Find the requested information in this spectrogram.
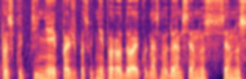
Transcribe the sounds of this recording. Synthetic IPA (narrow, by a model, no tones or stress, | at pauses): pɐskʊt̪ʲɪnʲɛjpɑːʋʲizʲd͡ʒʊɪpɐskʊt̪ʲɪnʲɛɪpɐɾoːd̪oːjkʊɾmʲɛsnɒʊd̪oːjɛːmsʲɛnʊssʲɛnʊs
